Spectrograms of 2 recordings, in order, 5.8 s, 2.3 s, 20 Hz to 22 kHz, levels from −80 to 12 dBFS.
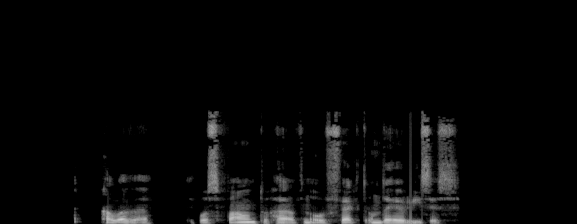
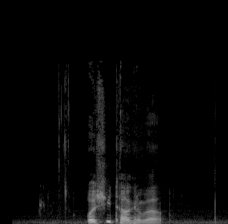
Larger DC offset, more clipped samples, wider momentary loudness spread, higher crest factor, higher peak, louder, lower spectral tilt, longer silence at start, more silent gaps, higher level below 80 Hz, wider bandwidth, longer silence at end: neither; neither; about the same, 10 LU vs 9 LU; about the same, 20 dB vs 20 dB; first, 0 dBFS vs -10 dBFS; first, -18 LUFS vs -27 LUFS; about the same, -5 dB/octave vs -5.5 dB/octave; first, 1 s vs 0.85 s; first, 1.54-1.85 s vs none; first, -56 dBFS vs -78 dBFS; second, 11.5 kHz vs 16 kHz; first, 1.2 s vs 0.65 s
